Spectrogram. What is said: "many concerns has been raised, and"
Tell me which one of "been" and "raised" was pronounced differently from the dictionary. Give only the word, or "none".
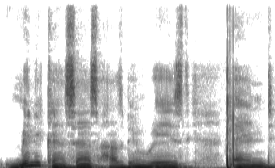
none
